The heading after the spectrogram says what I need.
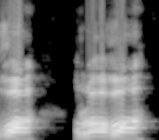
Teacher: غین، غین کے اوپر زبر ہے، غین کو موٹا کریں گے، انسان جس طرح گلے سے بلغم نکالتا ہے اسی طرح اس غین کو نکالیں گے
